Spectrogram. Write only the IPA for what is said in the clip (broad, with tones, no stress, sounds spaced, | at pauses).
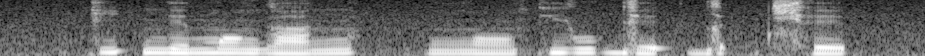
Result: k i˦ ʔ ŋ e˦ m ɔ̃˦ ɡ a˨˦ ŋ | ŋ ɔ̃˨˩ k j u˦ ɡ e˨ ʔ ɡ ə˨ t̚ t͡ɕʰ e˨ p̚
